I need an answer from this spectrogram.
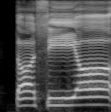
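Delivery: very monotone, flat voice. Retelling a scene where the boy taped in a closet says his name, monotone Toshio voice. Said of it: "very monotone".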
